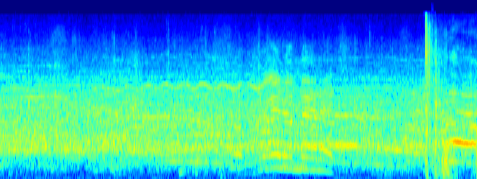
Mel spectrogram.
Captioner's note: crowd cheering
